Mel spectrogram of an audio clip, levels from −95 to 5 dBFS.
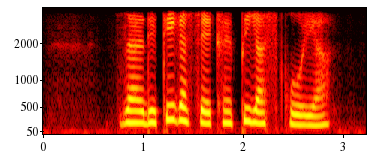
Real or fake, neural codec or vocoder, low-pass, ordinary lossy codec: fake; codec, 16 kHz, 1 kbps, FunCodec, trained on Chinese and English, 50 frames a second; 3.6 kHz; none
